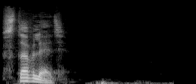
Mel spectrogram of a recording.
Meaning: to insert, to put in
- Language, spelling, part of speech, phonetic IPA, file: Russian, вставлять, verb, [fstɐˈvlʲætʲ], Ru-вставлять.ogg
